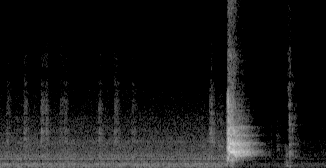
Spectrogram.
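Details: A six-month-old Cavalier King Charles Spaniel puppy that loves barking gives one sharp, loud bark, then a faint second yap.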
